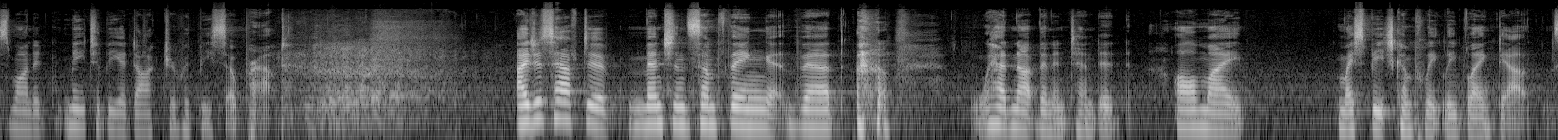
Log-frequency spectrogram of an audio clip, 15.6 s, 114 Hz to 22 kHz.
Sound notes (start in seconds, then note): 4.6 laughter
